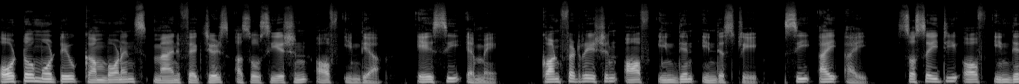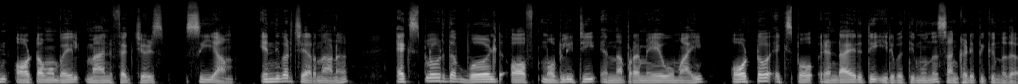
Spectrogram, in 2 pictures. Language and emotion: Malayalam, neutral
